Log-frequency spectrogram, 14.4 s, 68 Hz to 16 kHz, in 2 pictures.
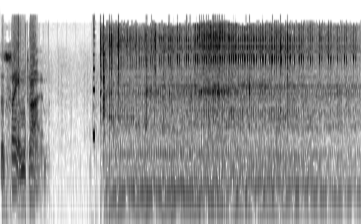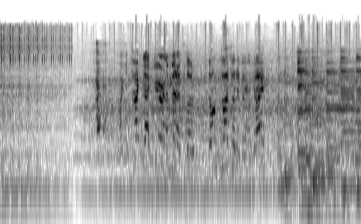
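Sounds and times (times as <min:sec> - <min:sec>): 
speech: 0:00.0 - 0:01.1, 0:09.9 - 0:13.9
engine starting and settling into a rumbling idle: 0:02.0 - 0:08.7.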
